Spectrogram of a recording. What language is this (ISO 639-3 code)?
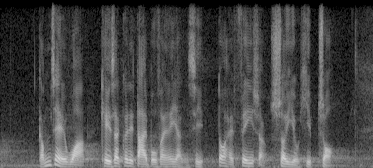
yue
